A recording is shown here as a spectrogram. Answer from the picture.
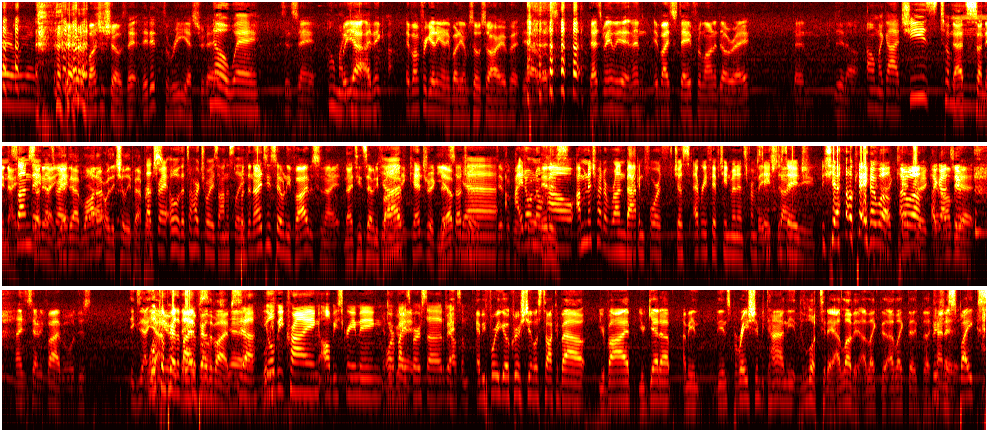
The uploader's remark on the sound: The Mix is live backstage at Lollapalooza 2023!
